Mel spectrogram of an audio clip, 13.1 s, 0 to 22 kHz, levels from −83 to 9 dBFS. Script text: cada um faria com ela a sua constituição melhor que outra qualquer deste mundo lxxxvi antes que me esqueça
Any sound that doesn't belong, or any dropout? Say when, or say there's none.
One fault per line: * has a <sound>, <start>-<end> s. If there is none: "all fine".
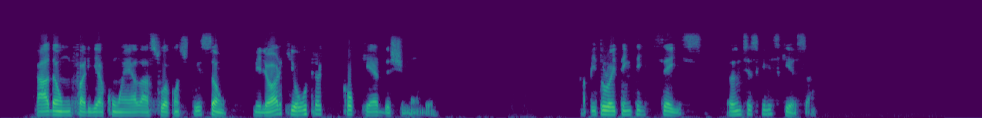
all fine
